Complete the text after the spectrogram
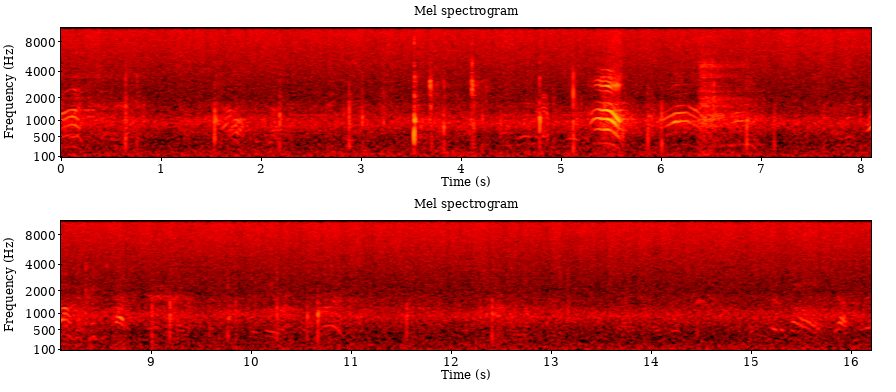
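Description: Tennis balls pop off rackets in sharp hits.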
